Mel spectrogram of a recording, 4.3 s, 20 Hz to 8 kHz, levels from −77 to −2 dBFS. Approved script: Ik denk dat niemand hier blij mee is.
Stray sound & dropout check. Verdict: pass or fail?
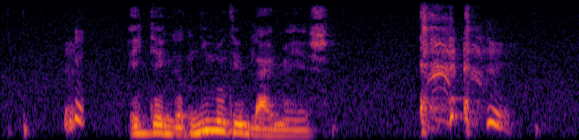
fail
